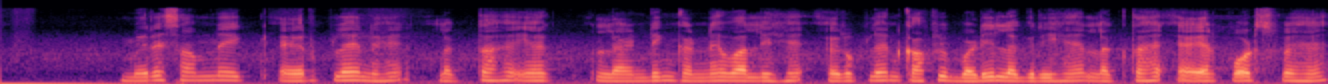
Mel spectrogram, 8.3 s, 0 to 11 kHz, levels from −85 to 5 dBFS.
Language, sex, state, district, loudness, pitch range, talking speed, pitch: Hindi, male, Rajasthan, Bikaner, -18 LUFS, 140-155 Hz, 165 wpm, 145 Hz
